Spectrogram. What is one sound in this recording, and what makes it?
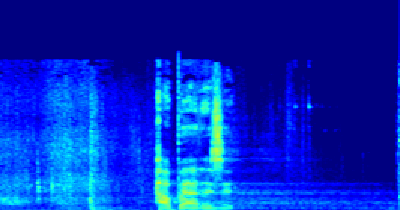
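A woman speaks with concern.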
